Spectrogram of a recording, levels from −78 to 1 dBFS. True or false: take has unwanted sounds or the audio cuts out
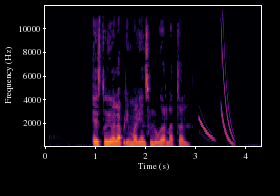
true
